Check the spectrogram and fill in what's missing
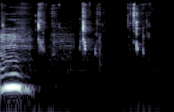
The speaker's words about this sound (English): I'm trying to chew harder, but I don't know if this is ASMR, honestly.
